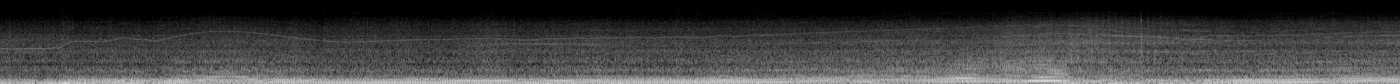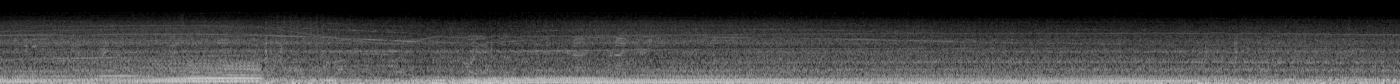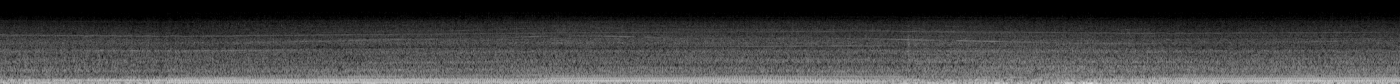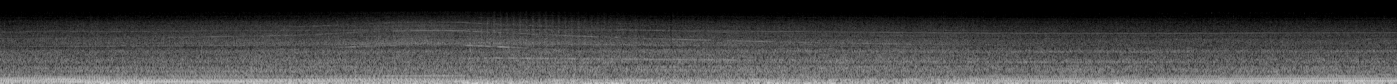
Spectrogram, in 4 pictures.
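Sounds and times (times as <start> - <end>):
car engine running: 0.0 - 55.9
faint high turbo whistle: 35.6 - 40.2, 42.6 - 55.9.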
